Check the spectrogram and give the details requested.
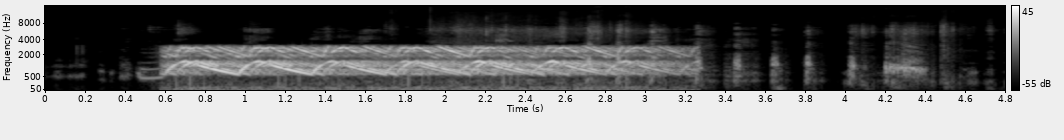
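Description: Electronic siren sounding a fast, repeating falling yelp, about two and a half sweeps a second, loud. It starts abruptly about half a second in and cuts off suddenly after about two and a half seconds.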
